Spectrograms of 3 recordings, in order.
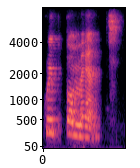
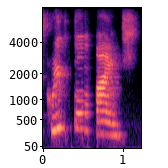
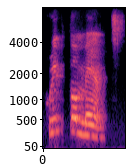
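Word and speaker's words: Kryptomint: Amen Cryptomant. Até o Johnny, né, que me falou aí a pronúncia certa dele. Tá certo agora, Johnny? Ah, tá corretíssimo. Eu falava antes Cryptomind, mas não é, né? É Cryptomant.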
